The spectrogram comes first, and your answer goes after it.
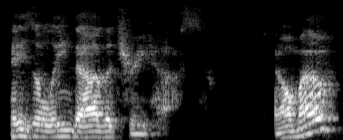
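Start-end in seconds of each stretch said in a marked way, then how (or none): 2.7-3.4 a louder call upward. Acted. Hazel leaning out, calling to Elmo below. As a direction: call out from the treehouse. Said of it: "she called".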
